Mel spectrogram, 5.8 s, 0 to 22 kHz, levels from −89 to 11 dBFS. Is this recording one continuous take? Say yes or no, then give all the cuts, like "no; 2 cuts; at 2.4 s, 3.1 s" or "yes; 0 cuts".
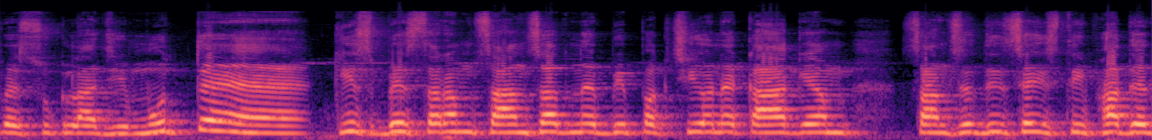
no; 1 cut; at 1.5 s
